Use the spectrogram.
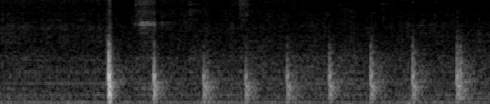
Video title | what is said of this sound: Water Resistant na Itel at Infinix Phones Murang Bilihan ng Android TV at Appliances Bodega ni Kuya | parang kumakatok ako sa pinto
